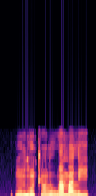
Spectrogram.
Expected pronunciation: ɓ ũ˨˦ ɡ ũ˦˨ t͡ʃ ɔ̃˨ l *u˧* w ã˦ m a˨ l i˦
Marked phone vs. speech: correct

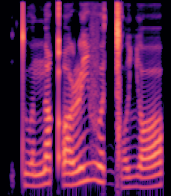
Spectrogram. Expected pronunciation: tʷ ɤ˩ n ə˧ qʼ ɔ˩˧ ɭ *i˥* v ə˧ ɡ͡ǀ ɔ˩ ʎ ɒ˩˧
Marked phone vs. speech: correct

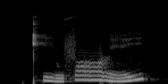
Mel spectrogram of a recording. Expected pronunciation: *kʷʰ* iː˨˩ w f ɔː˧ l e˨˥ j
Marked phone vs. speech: incorrect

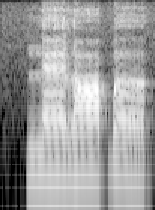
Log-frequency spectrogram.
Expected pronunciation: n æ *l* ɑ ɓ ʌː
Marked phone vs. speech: correct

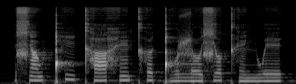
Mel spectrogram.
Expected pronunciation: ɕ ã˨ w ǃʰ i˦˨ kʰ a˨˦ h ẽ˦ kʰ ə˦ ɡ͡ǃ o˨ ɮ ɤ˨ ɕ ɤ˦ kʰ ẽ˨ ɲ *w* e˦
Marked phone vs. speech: correct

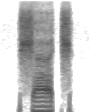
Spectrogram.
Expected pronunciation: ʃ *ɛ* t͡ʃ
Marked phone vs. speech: correct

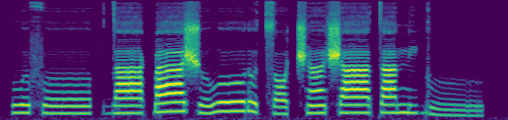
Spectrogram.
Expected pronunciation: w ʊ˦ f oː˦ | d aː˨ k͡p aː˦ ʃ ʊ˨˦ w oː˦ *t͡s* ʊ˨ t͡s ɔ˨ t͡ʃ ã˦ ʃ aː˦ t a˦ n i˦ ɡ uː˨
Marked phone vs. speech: incorrect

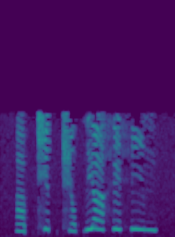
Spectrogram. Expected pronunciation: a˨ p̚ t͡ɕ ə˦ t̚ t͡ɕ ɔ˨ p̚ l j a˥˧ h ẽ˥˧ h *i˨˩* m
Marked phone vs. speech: incorrect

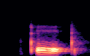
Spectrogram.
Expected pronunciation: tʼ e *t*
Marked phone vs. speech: correct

